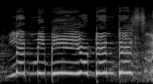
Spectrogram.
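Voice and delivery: put-on very high, piping little girl; comic little-girl falsetto. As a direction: pipe it up like a small girl. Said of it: "pretending I'm a little girl".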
